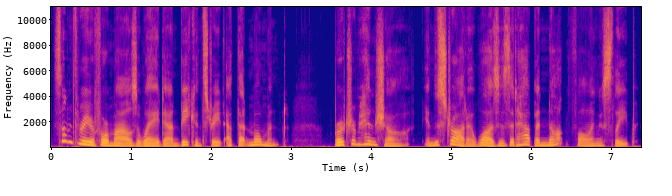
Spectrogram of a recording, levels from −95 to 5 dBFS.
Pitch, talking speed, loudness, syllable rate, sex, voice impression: 190 Hz, 195 wpm, -17 LUFS, 5.4 syllables/s, female, feminine, adult-like, thick, slightly relaxed, powerful, muffled, slightly raspy, intellectual, friendly, lively, slightly intense, slightly sharp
